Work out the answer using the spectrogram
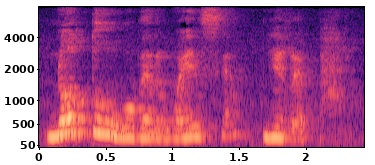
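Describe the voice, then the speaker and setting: A woman preaching a fervent sermon, rising at times to loud cries. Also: medium pitch, animated, measured pace. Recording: echoey room, voice far from mic.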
